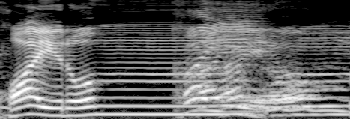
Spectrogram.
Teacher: র মিম দুই পেশে রুম গুন্না করিয়া পড়িতে হয়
